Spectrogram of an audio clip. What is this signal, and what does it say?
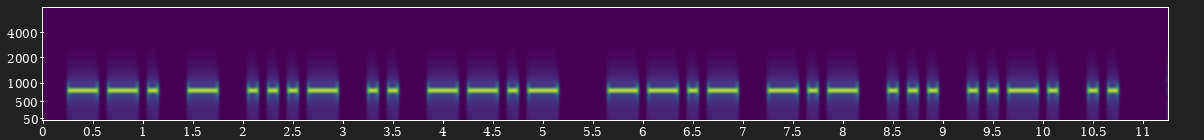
Morse code, heard as a keyed tone, about 12 wpm, 800 Hz. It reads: GTVIQ QKSFI
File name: Morse / ltr-12wpm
